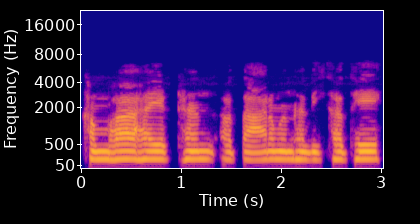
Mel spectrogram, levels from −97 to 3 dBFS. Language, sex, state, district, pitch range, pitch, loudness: Chhattisgarhi, male, Chhattisgarh, Jashpur, 155-160 Hz, 160 Hz, -18 LUFS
